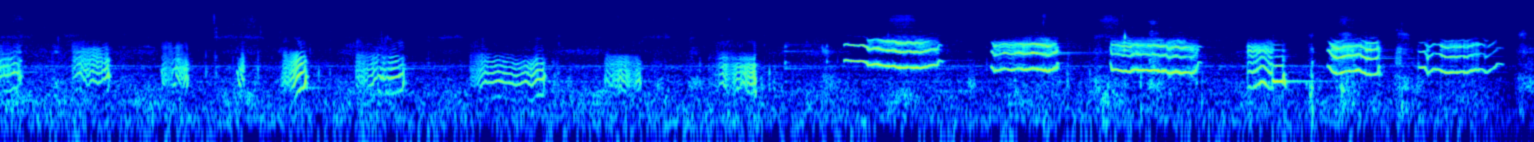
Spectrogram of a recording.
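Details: Newborn Dachshund puppy, the litter's first, a male just born indoors, gives repeated high wavering squeals and cries in short bursts, growing louder and longer toward the end, with quiet talk around.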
